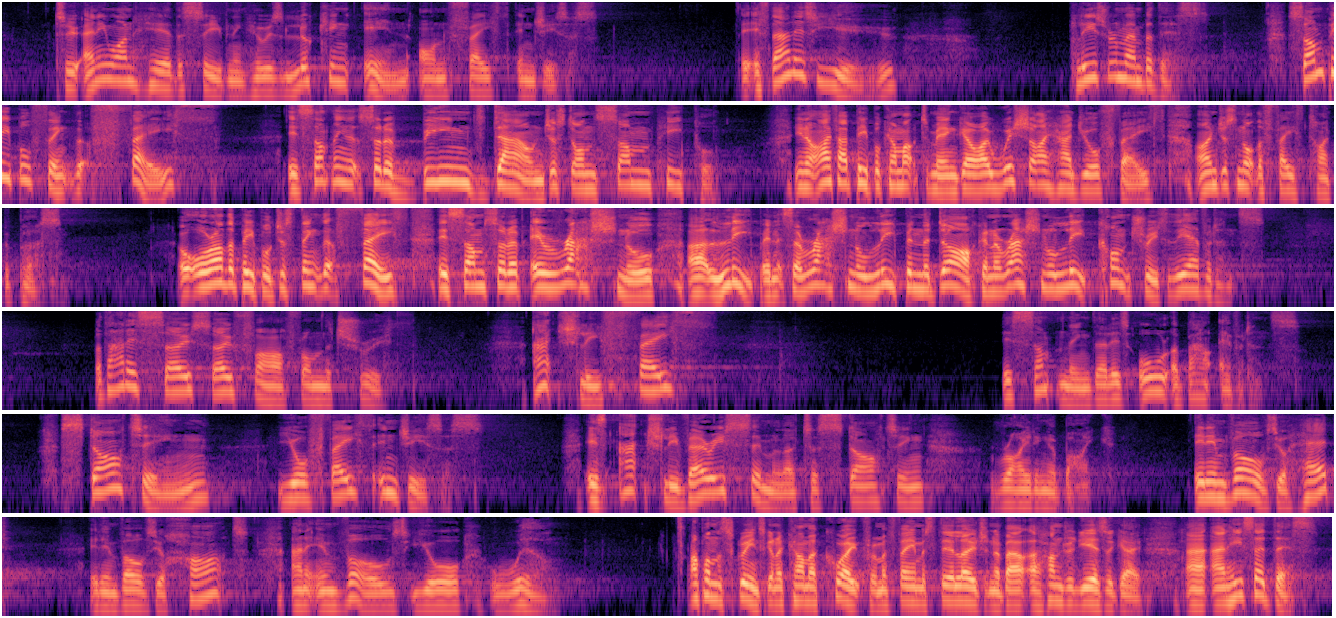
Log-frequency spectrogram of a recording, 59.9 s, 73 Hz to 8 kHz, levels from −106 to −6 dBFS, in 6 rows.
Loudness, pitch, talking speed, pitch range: -28 LUFS, 165 Hz, 155 wpm, 130-195 Hz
